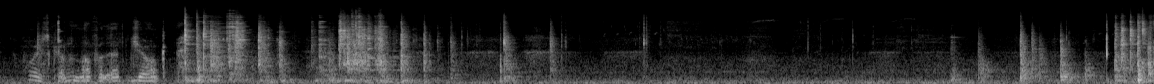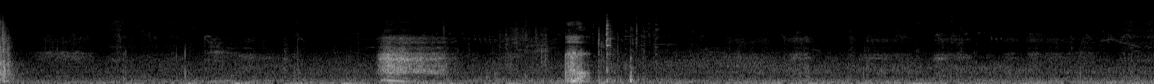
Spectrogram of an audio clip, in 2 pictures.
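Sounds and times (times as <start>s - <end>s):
junk clattering and scraping: 0.4s - 6.6s, 9.0s - 12.1s, 16.6s - 18.5s.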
